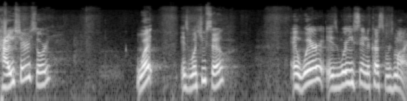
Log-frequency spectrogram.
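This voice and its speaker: A woman's fairly high voice carries an animated tone, with long, frequent pauses. The recording is very clean, with a silent background. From US West Coast family. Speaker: entrepreneur, interviewer and speaker. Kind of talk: presentation to audience. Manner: fast.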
